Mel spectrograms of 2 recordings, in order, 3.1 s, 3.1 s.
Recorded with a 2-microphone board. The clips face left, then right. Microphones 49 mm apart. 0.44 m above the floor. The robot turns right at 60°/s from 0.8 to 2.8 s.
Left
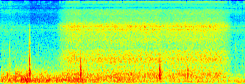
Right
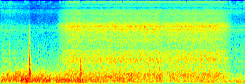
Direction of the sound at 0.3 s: Centre (ahead or behind).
